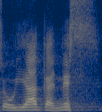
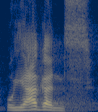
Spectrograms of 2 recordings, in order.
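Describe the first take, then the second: First: The ending is a separate, full syllable. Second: The ending is squeezed quickly into the last syllable. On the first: The speaker calls it wrong. "You sound like a robot" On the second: The speaker calls it right. "See how quick and fast that is?"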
